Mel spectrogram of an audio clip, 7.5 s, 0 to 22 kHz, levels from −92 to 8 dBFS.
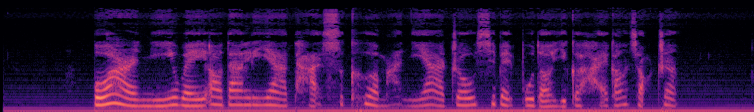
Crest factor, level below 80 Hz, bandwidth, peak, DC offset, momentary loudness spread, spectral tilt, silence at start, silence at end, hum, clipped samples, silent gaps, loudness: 20 dB; -40 dBFS; 16.5 kHz; -10 dBFS; under 0.1%; 12 LU; -4.5 dB/octave; 0.05 s; 0 s; none; under 0.1%; none; -29 LUFS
